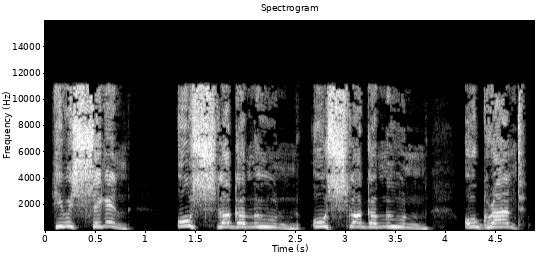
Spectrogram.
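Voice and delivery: high, excited witness quoting a song; insistent protest. A narrator's reading. Hafsa protests, quoting hedgehog's song.

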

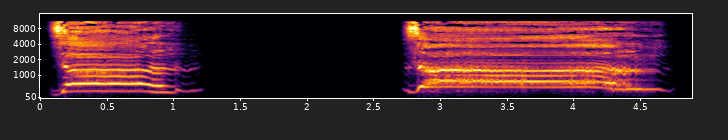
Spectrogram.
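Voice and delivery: very high, loud, drawn-out wail; piercing, desolate shriek held long; dreadful squealing cry. A narrator's reading. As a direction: squeal it like an unearthly rabbit. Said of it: "cried the dreadful, squealing voice".

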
